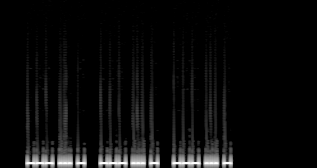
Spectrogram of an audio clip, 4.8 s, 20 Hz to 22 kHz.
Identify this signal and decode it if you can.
Morse code, heard as a keyed tone, about 36 wpm, 700 Hz. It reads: OST OST OST
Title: Multi-letter Phonemes Repeated 3x 35wpm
